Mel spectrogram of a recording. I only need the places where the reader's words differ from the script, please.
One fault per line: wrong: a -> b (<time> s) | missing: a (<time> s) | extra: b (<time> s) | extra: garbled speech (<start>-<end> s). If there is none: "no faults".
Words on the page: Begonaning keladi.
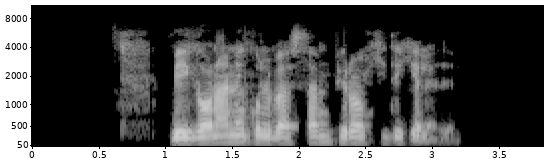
extra: kulbasidan pirog hidi (1.7 s)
